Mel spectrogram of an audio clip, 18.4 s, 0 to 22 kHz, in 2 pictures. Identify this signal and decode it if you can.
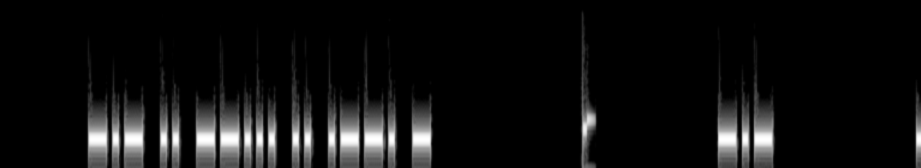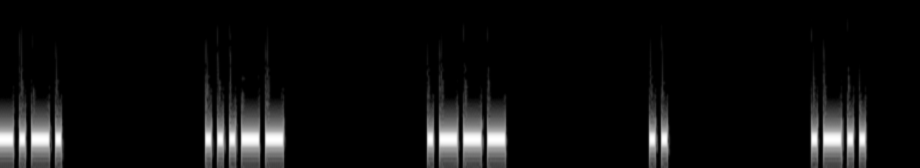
Morse code, heard as a keyed tone, about 20 wpm, spaced as for 9 wpm, 700 Hz. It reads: KI7IPT KC3JIL
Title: USA Call Signs - 6 Characters - 8x Character Spacing - 20wpm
